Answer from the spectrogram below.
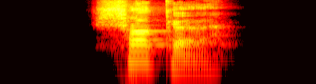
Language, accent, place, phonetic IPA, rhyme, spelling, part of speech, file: German, Germany, Berlin, [ˈʃɔkə], -ɔkə, Schocke, noun, De-Schocke.ogg
- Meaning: nominative/accusative/genitive plural of Schock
